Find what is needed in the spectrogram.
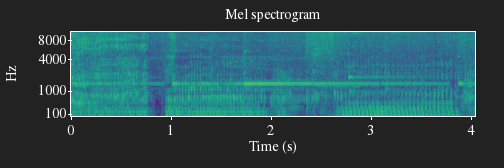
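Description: Tiger growling in low, pulsing rumbles, strongest in a long growl near the end, with a short break just under a second in. A steady high musical tone runs underneath throughout.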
